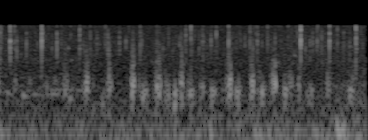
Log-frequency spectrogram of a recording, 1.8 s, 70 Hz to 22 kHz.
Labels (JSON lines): {"label": "biophony, knock croak", "recorder": "SoundTrap 300"}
